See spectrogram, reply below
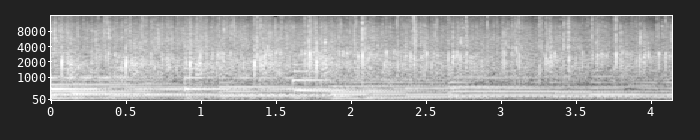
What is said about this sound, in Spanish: Un fuerte aplauso y si tú hiciste esa oración.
